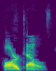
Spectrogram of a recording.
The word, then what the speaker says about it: Bartels: and then I put a space, and I was like Tells TELLS, like Bartels.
